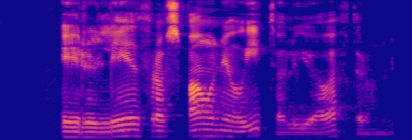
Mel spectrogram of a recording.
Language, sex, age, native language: Icelandic, male, 14, Icelandic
